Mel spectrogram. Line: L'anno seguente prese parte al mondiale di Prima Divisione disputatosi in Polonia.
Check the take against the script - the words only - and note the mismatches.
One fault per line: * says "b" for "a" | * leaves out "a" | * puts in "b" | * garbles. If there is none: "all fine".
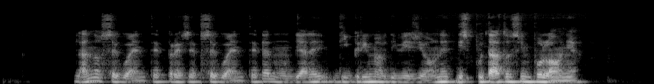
* says "seguente" for "parte"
